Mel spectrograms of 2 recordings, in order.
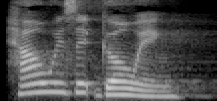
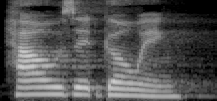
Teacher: Instead, "How is it going?" becomes "How's it going?" The is disappears, and the final G in going often softens. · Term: connected speech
